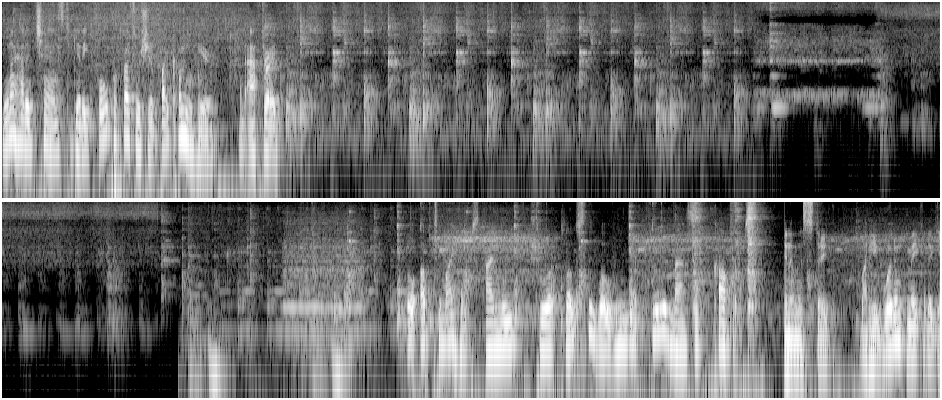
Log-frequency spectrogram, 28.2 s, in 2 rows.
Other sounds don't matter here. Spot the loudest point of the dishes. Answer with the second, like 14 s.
25 s.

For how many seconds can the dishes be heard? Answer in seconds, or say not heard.
7 s.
